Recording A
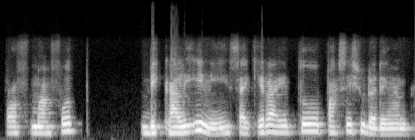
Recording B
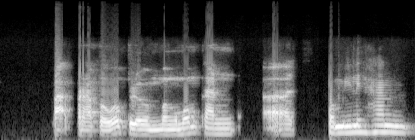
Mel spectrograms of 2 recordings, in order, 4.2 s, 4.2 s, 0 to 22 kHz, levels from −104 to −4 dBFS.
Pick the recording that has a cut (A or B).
B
